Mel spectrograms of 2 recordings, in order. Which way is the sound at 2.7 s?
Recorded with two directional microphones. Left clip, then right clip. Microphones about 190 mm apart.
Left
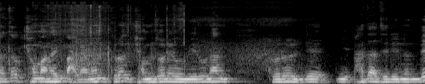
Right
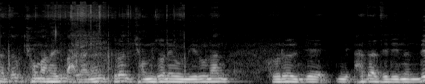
45° left (ahead or behind).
